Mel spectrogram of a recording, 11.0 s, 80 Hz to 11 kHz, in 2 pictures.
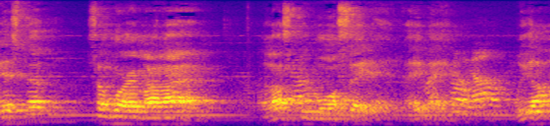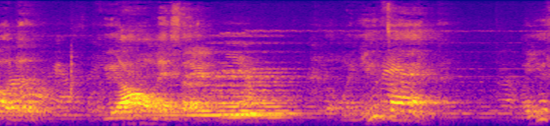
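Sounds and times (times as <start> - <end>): man speaking: 0.0 - 4.5, 5.2 - 9.9.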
